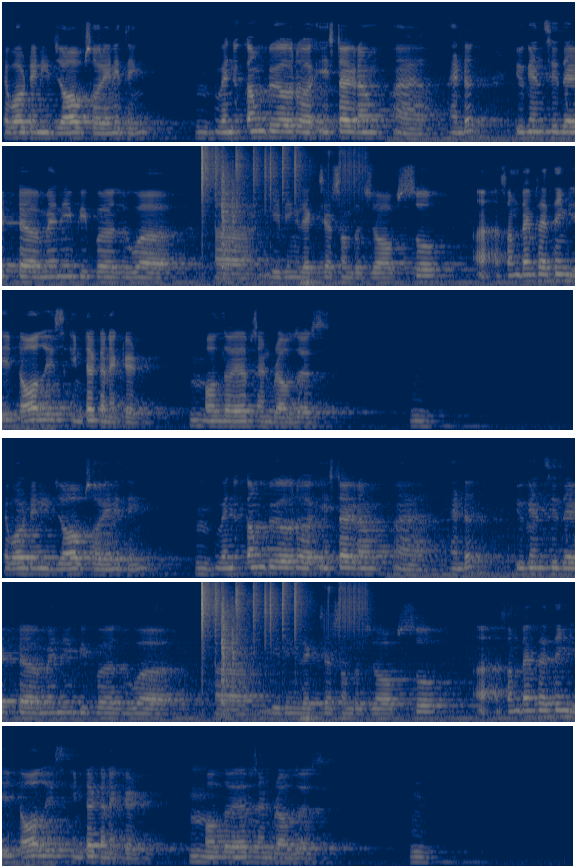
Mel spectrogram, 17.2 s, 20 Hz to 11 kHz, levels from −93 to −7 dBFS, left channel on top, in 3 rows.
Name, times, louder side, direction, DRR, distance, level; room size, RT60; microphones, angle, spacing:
voice 1, 0.0-1.5 2.1-4.8 5.1-7.5 7.9-10.1 10.4-12.8 13.5-14.7, left 3 dB, 45° left, 1.8 m, -54 dB
sound 1, 3.8-12.0, right 4 dB, 15° right, 1.1 m, -57 dB
voice 2, 13.3-14.1 15.5-16.0, right 1 dB, 90° right, 1.2 m, -65 dB
25.5 x 17.5 x 6.6 m
head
